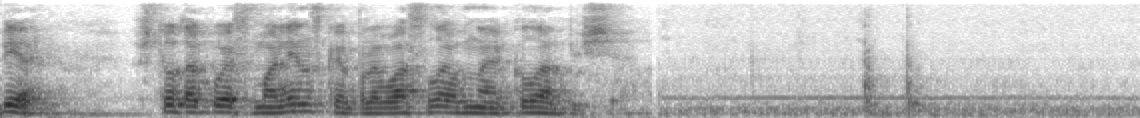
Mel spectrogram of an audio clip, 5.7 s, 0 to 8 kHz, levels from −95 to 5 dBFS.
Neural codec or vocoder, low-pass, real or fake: codec, 16 kHz, 8 kbps, FunCodec, trained on Chinese and English, 25 frames a second; 7.2 kHz; fake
